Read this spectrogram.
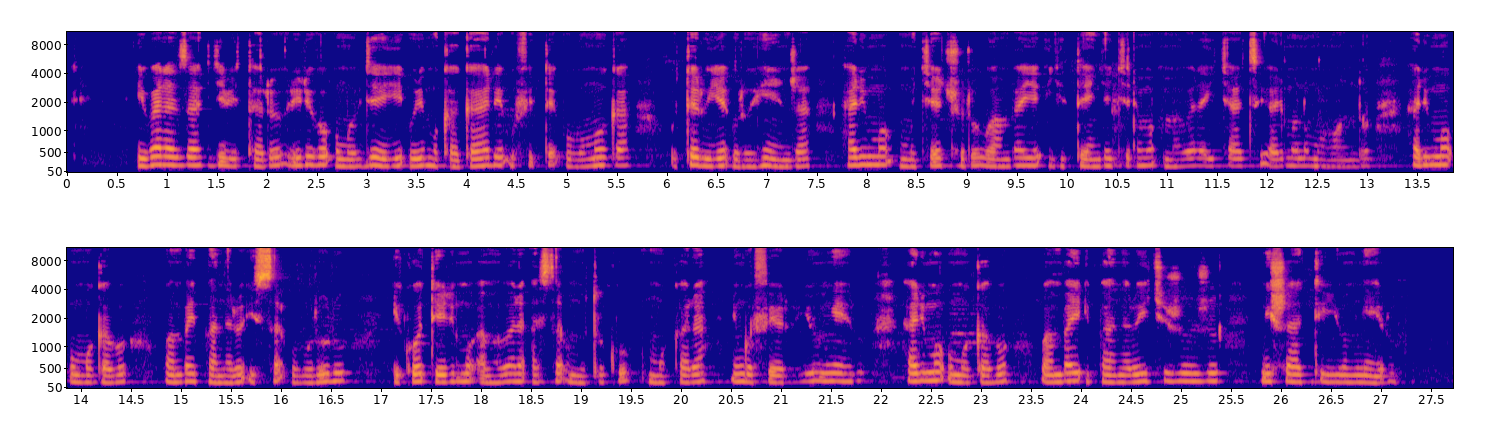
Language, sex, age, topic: Kinyarwanda, female, 18-24, government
